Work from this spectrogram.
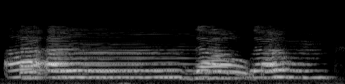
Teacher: इसमें रा मोटी पड़ी जाएगी, रा साकिन है ना, तो हमने ये उसूल पढ़ा हुआ है कि उससे पीछे अगर ज़बर पेश हो तब भी रा को हम मोटा पढ़ेंगे।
